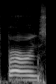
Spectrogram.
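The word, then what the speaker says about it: Byrne: Colonel Richard Burns and it's byr n um humble collector suggested I pronounce it as Burns so we're going to go with that I think it's bur so if you think I'm wrong you can't burn me you got to go burn him oh wow yeah let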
